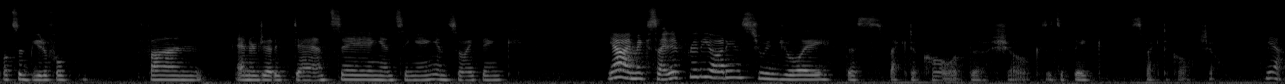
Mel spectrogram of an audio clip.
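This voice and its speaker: A woman stage actor with a soft voice, answering interview questions hesitantly with many ums. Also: medium pitch, normal speed. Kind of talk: casual interview chat. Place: small trailer on an outdoor theatre site.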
